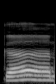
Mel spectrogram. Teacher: الف مدہ ہے ایک انتہا میں کھینچیں گے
